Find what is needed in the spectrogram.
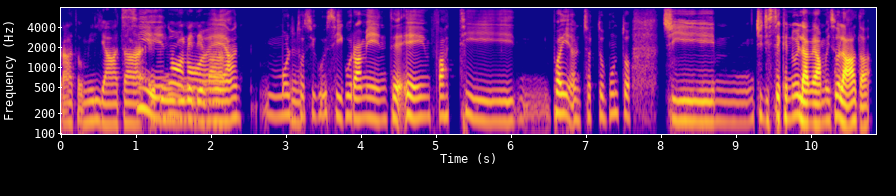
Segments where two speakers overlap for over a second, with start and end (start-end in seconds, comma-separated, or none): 0.8-2.2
